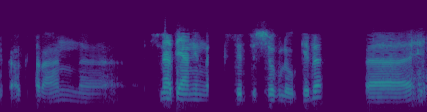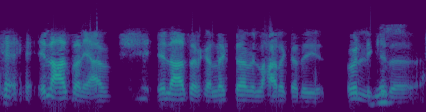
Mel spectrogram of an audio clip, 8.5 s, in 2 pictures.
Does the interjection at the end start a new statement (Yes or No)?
Yes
